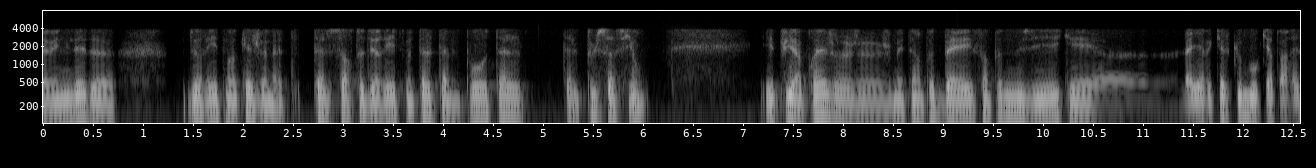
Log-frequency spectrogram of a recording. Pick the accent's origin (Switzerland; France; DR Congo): France; je suis français.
